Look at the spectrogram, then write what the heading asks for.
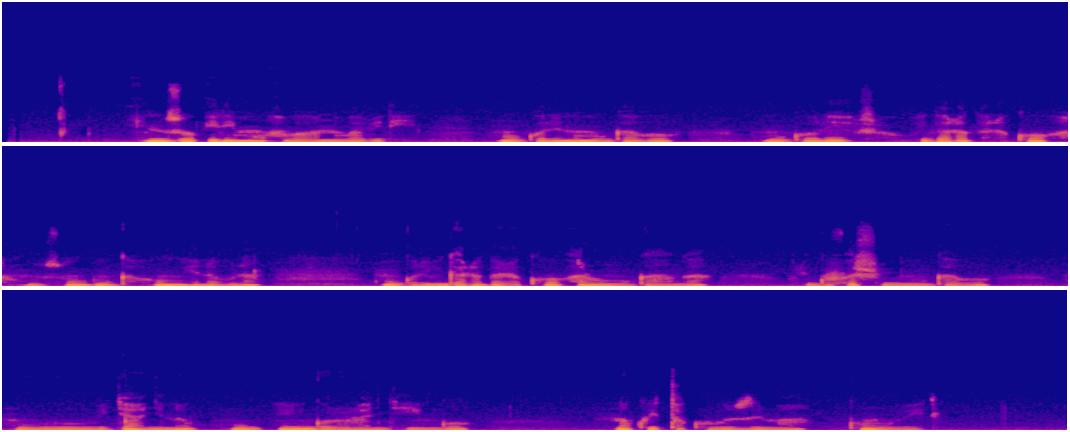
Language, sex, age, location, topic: Kinyarwanda, female, 18-24, Kigali, health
